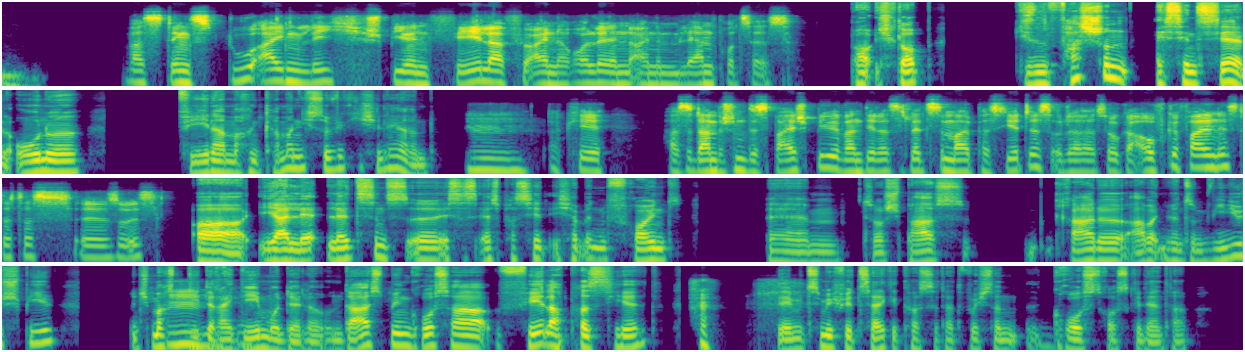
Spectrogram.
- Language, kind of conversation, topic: German, podcast, Welche Rolle spielen Fehler in deinem Lernprozess?
- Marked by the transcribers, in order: other background noise; laughing while speaking: "Fehler passiert"; chuckle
